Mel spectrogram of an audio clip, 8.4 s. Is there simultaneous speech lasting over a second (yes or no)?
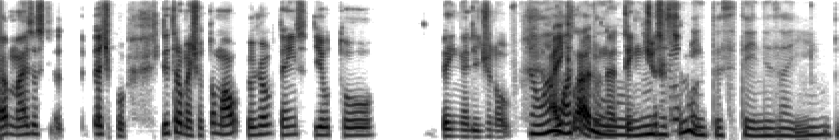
yes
